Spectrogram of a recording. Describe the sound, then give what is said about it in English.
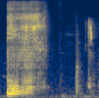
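A loud, buzzy fart noise blasts for about half a second, rasping, then a shorter, softer sputter follows a moment later. “more like Barry Fart, you know what I mean? With a Z, F-A-R-T, Z.”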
